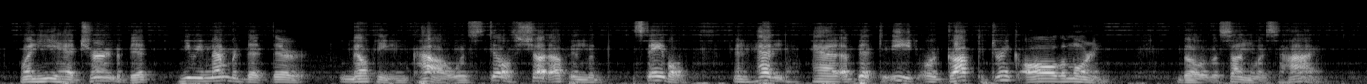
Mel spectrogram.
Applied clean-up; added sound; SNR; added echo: neural separator model SepFormer DNS4.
